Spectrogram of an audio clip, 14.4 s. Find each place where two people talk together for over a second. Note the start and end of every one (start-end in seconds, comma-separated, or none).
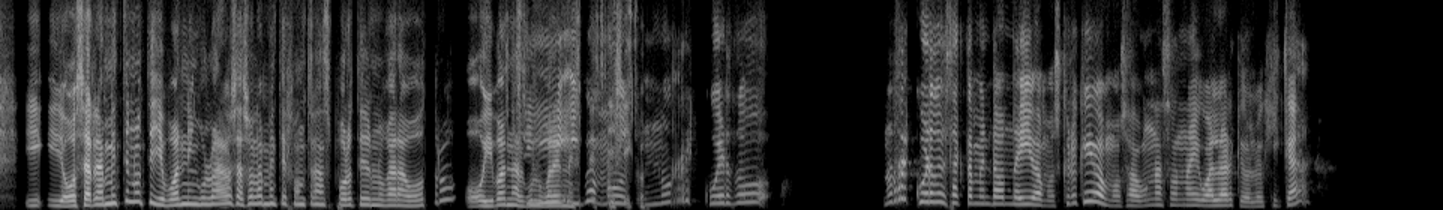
5.2-6.5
